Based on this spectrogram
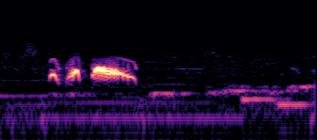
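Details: A single cooing phrase from a spotted dove, used to stimulate breeding: two short hoots run into a longer, falling coo, followed by quiet.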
